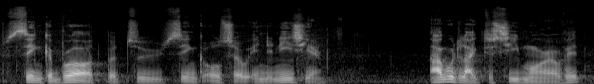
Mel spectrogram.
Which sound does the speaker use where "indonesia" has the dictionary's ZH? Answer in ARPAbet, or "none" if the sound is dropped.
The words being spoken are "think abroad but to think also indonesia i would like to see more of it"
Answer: Z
